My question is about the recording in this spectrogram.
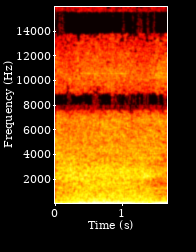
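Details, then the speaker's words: Central AC unit after the bad compressor capacitor was replaced: a deep, even motor hum under the steady rush of the fan, no buzzing, clicking or stalling; the compressor is running normally and cooling again. "if you listen there isn't just the fan blowing"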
